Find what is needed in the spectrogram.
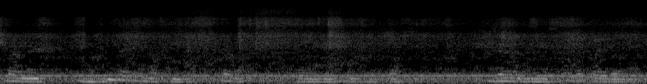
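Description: Indistinct talk among people waiting on the platform, over a steady unbroken hum.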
